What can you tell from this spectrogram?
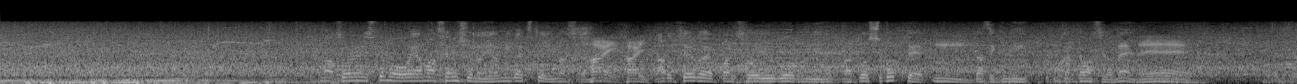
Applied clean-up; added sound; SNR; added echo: none; none; none; none.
